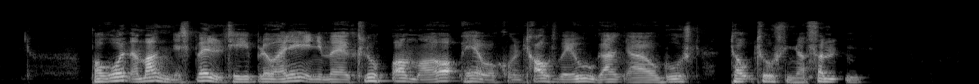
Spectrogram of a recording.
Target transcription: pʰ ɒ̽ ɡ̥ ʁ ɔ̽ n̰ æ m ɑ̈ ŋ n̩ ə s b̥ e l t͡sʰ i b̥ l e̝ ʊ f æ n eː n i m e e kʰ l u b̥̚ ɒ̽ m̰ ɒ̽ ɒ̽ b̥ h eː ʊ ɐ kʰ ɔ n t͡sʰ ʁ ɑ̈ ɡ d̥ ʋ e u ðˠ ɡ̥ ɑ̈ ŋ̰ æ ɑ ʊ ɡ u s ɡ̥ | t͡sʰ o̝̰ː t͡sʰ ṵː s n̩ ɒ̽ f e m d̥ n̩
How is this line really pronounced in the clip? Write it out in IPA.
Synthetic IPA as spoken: pʰ ɒ̽ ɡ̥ ʁ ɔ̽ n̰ æ m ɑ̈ ŋ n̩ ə s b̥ e l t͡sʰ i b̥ l e̝ ʊ h æ n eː n i m e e kʰ l u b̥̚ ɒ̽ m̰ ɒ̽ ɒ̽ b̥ h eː ʊ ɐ kʰ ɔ n t͡sʰ ʁ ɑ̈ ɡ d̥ ʋ e u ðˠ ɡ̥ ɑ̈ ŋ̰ æ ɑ ʊ ɡ u s d̥ | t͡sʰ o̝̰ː t͡sʰ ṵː s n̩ ɒ̽ f e m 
